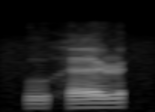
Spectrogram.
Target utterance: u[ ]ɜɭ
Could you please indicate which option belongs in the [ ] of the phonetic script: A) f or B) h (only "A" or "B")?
B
